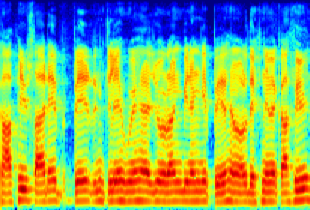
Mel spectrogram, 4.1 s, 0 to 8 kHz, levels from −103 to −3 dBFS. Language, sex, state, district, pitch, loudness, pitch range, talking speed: Hindi, male, Chandigarh, Chandigarh, 135 Hz, -13 LUFS, 130-140 Hz, 215 wpm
